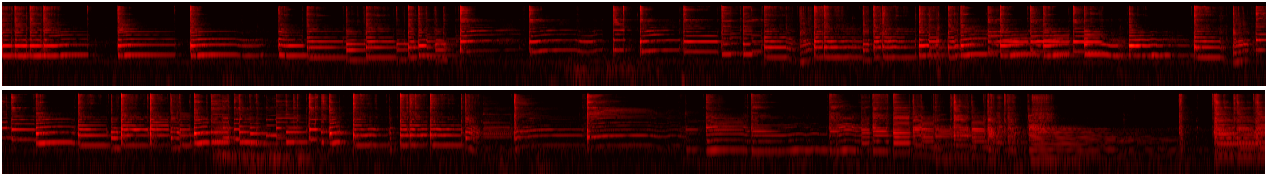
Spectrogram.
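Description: Unamplified electric guitar played lead: a rock solo of separately picked single notes with frequent string bends that rise and fall in pitch, the bare strings heard without an amp.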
